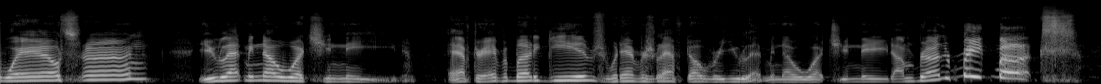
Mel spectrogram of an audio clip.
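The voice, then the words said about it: Put-on Southern twang. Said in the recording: “kind of bring in that Southern twang here, or Dukes of Hazzard ... he's going to be a little bit Boss Hoggy”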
